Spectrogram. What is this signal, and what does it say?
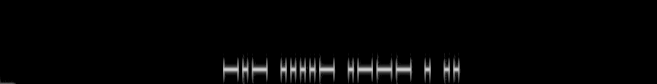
Morse code, heard as a keyed tone, about 25 wpm, 700 Hz. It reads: K4JEI
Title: USA Call Signs - 5 Characters - Repeated 2x - 25wpm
